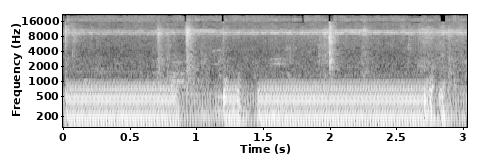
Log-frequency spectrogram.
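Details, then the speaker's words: Power amplifier with mic tone board connected, bass tone control section added: loud, steady low mains hum with thick overtones, stronger than with tone control alone. "Jadi suaranya itu sangat keras sekali untuk di bagian dengungannya. Jadi untuk barang seperti ini jadi sangat sensitif sekali dengan suara dengungannya."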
